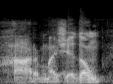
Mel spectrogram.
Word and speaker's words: Har Magedon: E realmente em algumas das antigas versões do Novo Testamento, escritas em grego, Armagedon tem o som aspirado no início, que significa que era pronunciada com H.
